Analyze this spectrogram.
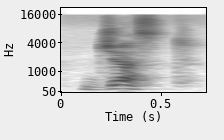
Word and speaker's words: just: てください 349 バンジャスト just 発音に注意ですね 10 じゃなくて者っていう風になりますちょうどとかたった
